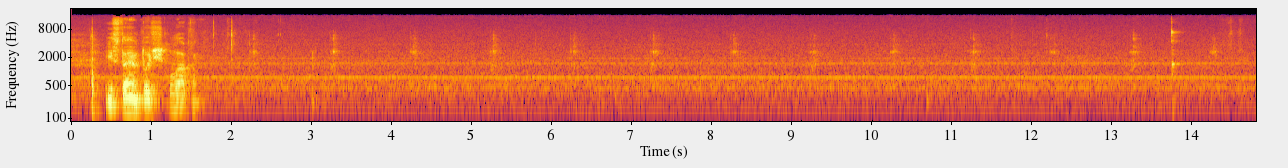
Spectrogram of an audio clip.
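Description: A cork squeaks as it is pulled from and pushed back into a small glass bottle.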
